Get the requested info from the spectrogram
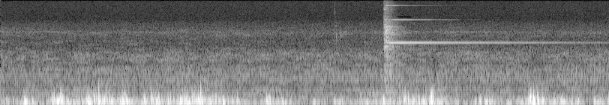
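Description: An appliance's timer beep about two and a half seconds in, a steady high tone lasting just over a second, signalling that the food is done. Faint low rumbling runs underneath.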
